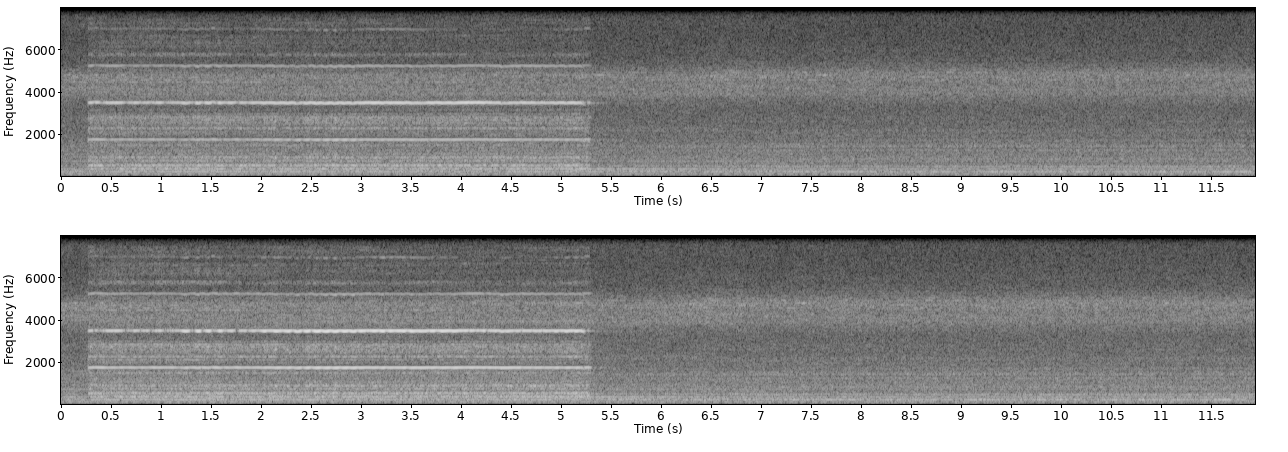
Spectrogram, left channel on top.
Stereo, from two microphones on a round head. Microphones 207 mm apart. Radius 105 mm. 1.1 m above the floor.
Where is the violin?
Centre (ahead or behind), 1.2 m.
